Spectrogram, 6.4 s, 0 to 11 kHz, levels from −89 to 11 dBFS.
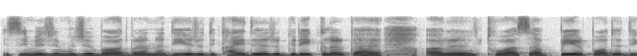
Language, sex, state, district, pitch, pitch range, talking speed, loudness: Hindi, female, Chhattisgarh, Bastar, 230 Hz, 220-240 Hz, 225 wpm, -15 LUFS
